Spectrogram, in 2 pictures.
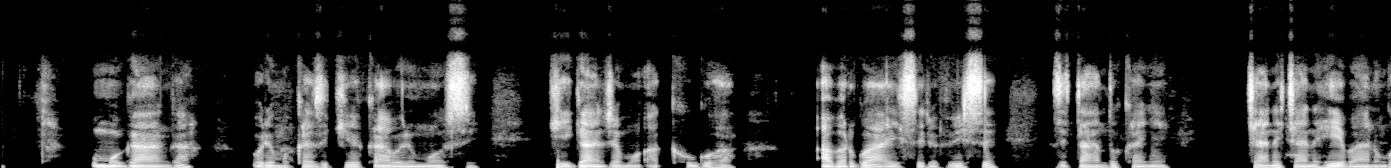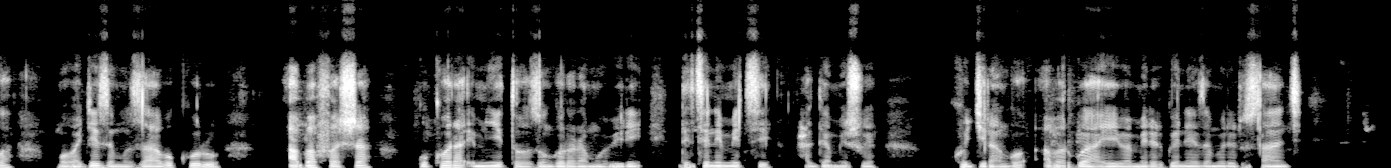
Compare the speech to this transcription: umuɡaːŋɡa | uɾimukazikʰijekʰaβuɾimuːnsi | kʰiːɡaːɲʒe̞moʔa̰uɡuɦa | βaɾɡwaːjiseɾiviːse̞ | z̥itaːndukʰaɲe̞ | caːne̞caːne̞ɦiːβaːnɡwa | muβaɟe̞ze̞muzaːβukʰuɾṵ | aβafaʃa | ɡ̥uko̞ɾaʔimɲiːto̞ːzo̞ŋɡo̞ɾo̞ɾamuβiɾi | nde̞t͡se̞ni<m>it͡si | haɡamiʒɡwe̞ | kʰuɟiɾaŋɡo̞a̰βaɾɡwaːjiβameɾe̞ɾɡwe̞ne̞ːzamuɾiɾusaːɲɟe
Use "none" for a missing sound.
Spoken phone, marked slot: m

